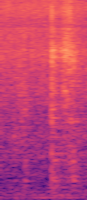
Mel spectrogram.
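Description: Onion, garlic, bay leaf, two cardamom pods and dried chili hitting hot oil in a pan, a brief close hiss that swells sharply for a moment before settling.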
